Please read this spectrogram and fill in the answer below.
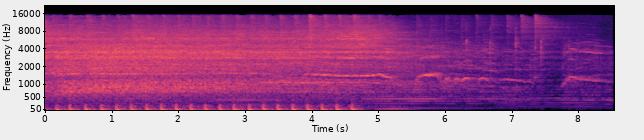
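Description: A live church band plays rapid, even kick-drum beats, about six a second, under a bright cymbal wash. The drumming fades out about five seconds in, leaving soft sustained keyboard chords.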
